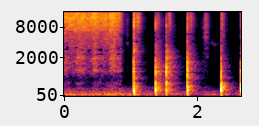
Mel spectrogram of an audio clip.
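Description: Styrofoam pieces knock lightly against each other.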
